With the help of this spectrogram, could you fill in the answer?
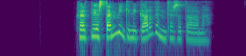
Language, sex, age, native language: Icelandic, female, 40-49, Icelandic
